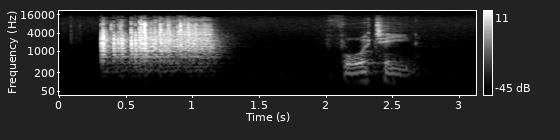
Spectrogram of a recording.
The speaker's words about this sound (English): You need to roll 3 dice to see where you end up. 3d6, here we go.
